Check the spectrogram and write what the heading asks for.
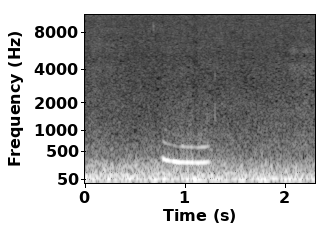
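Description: A short, soft whimper from a grieving character: one held note about half a second long, near the middle, over a low steady hum.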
